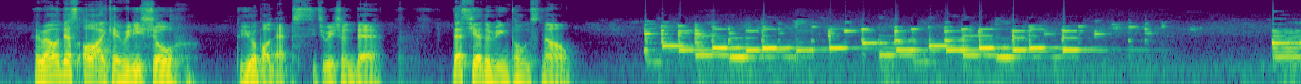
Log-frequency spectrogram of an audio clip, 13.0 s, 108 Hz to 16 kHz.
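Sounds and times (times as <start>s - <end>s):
tablet ringtone melody: 6.4s - 11.8s, 12.7s - 13.0s.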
